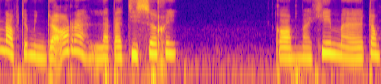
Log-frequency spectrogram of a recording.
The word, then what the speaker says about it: pâtisserie: Và mình đọc sơ khi được rồi thì sri thì mình vẫn nghe được âm sờ và âm r.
